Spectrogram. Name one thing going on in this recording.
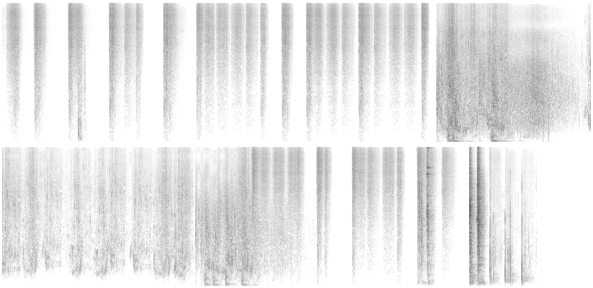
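Footsteps thud softly on grass at a steady walking pace.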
